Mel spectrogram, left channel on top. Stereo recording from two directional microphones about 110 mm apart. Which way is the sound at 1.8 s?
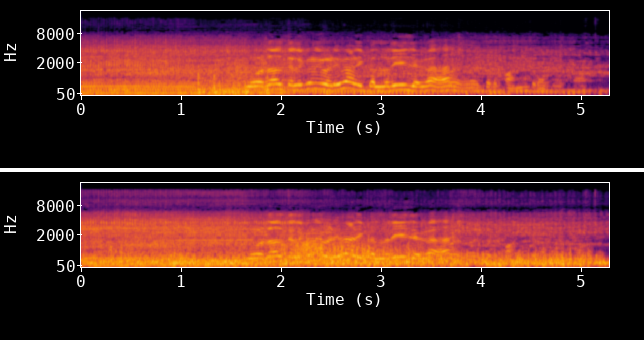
25° left (ahead or behind).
